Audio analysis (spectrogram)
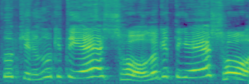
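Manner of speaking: mock him like a bully with a rhythm; impression of dad. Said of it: "To do my best impression".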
